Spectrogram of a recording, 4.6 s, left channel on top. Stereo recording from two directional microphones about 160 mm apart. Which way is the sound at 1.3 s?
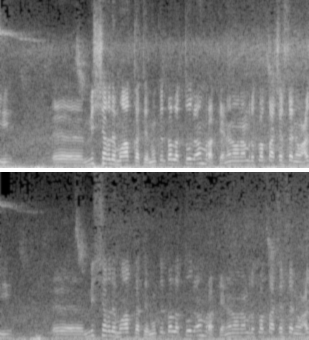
15° left (ahead or behind).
